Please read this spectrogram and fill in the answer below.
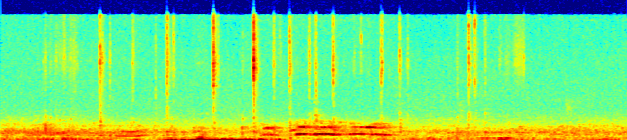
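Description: Laptop keyboard keys clicking as a Wi-Fi password is typed, with a chicken calling in the background about three and a half seconds in. A dull, low bump or handling noise is the loudest sound, about two to three seconds in.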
